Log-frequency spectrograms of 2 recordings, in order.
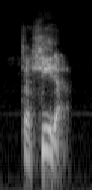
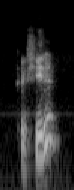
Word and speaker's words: Takeshita: I'm gonna say it wrong, Tashida. – Takeshita.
